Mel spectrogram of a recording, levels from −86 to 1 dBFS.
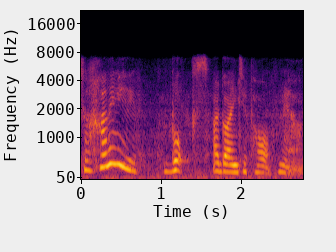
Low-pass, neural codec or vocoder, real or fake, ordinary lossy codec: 7.2 kHz; codec, 24 kHz, 0.9 kbps, WavTokenizer, small release; fake; Opus, 24 kbps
